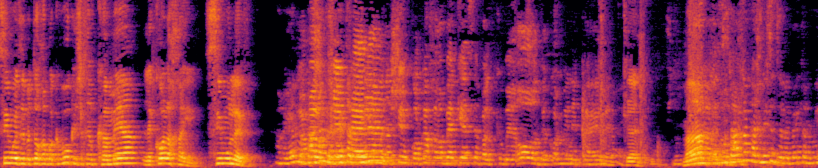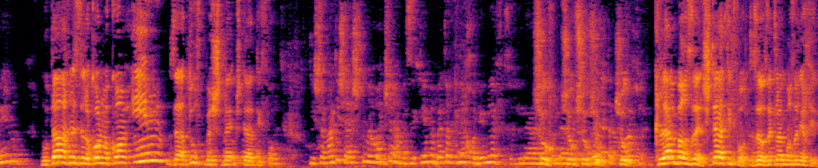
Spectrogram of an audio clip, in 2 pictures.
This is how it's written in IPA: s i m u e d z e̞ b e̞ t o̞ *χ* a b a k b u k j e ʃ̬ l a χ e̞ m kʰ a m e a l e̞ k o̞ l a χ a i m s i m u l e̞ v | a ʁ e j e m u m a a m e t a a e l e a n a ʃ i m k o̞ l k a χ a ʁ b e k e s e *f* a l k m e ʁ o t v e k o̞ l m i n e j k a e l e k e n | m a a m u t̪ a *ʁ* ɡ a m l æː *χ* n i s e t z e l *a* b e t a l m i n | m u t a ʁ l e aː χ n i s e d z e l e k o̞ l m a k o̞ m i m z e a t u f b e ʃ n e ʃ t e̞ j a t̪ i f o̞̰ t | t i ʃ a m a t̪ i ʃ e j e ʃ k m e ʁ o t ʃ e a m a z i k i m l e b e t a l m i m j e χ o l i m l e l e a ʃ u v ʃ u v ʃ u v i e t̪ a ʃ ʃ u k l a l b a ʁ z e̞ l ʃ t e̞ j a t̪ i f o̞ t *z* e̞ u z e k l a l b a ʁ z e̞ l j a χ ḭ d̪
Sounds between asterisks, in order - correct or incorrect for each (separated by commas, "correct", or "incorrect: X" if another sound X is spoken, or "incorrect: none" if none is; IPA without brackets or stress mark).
correct, correct, correct, correct, incorrect: e, correct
